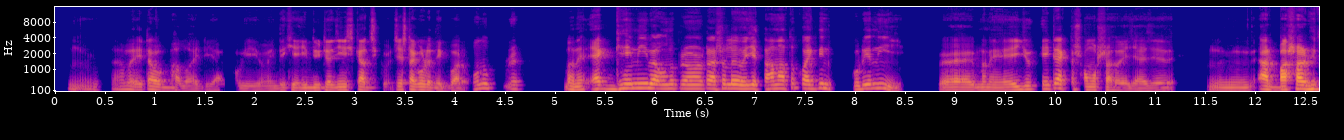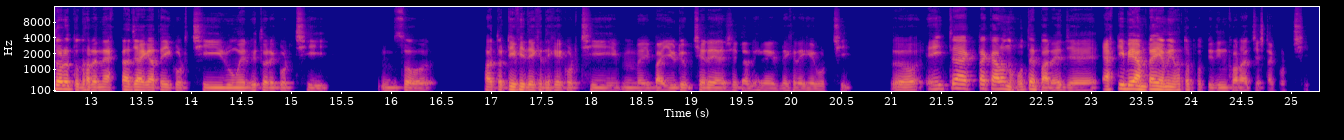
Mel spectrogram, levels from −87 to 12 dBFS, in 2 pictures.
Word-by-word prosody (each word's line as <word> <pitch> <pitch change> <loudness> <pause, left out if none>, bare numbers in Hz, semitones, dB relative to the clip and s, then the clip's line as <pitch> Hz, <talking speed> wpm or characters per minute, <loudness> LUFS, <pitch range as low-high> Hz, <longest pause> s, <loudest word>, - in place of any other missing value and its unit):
হুম, 145 -1 -13 0.2
তাহলে 140 +1 -8
এটাও 130 0 0 0.2
ভালো 95 - -7
আইডিয়া। 90 -1 -13 0.2
ওই 95 - -11 0.2
ওই 95 - -13
দেখি 110 +1 -9
এই - - -3
২ 110 - -2
টা 115 - +1
জিনিস 120 -1 -1
কাজ 120 - +2 0.3
চেষ্টা 130 0 +1
করে 125 -2 +1
দেখব 95 -1 -8
আর - - -11
অণুপ্রে 195 -3 -6 0.5
মানে 130 -1 +1 0.2
একঘেয়েমি 180 +6 +1
বা - - +7
অনুপ্রেরণাটা 175 0 +1
আসলে 180 +1 +2
ওই 165 - +2
যে - - +4
টানা 165 +3 +3
তো - - -6
কয়েকদিন 180 +2 +2 0.2
করি 155 +4 0
নি, 195 - -2 0.5
অ্যা - - -2 0.3
মানে 115 -1 -4 0.2
এই 130 - +3
জু - - 0 0.2
এইটা 165 +5 0
একটা 155 - -10
সমস্যা 125 -2 -1
হয়ে 100 -1 -4
যায় 95 -1 -5
যে - - -5 0.5
উম 110 0 -5 0.2
আর - - +8
বাসার 135 +4 +9
ভিতরে 160 -1 +7
তো - - 0
ধরেন 120 0 +2
একটা 130 - 0
জায়গাতেই 115 0 +3
করছি, 110 +1 -7 0.2
রুমের 110 0 -1
ভিতরে 110 -2 -3
করছি, 205 - -9 0.7
উম 105 - -8
সো - - 0 0.7
হয়তো - - 0
টিভি 130 -1 +5
দেখে, 115 +2 -2
দেখে 115 0 -2
করছি 105 +1 -8 0.4
বা 105 - -8
বা - - +1
ইউটিউব 105 +1 -4
ছেড়ে 110 0 0 0.2
সেটা 110 - -7
দেখে, 100 -1 -7 0.3
দেখে 100 +1 -6
করছি, 95 - -14 0.5
তো - - -7 0.4
এইটা 165 +4 -1
একটা 180 0 -1
কারণ 160 -2 +5
হতে 135 +4 0
পারে 105 - +2
যে 100 - -2 0.3
একি 170 +6 +2
ব্যায়ামটাই 145 -2 +9
আমি 130 - +4
হয়তো 125 +1 -4
প্রতিদিন 110 -2 -7
করার 105 -1 -3
চেষ্টা - - -12
করছি, - - -15
125 Hz, 195 wpm, -23 LUFS, 110-160 Hz, 0.7 s, বাসার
